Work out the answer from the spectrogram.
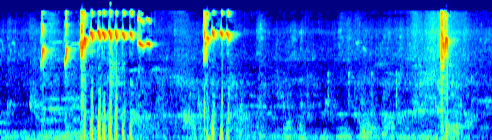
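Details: Common iora, played to stimulate singing: a few single high chirps lead into a fast rattle of sharp notes, a shorter burst of the same, then one isolated high chip after a long quiet pause.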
